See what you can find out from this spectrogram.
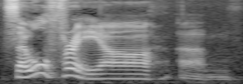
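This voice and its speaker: A man playing a self-assured Victorian gentleman detective, talking in a pompous, formal, dry way in a radio interview. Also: mid-range voice, wildly swooping pitch, drawn-out words, creaky, exaggerated voice. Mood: haughty, self-assured. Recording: faint noise, clicks.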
